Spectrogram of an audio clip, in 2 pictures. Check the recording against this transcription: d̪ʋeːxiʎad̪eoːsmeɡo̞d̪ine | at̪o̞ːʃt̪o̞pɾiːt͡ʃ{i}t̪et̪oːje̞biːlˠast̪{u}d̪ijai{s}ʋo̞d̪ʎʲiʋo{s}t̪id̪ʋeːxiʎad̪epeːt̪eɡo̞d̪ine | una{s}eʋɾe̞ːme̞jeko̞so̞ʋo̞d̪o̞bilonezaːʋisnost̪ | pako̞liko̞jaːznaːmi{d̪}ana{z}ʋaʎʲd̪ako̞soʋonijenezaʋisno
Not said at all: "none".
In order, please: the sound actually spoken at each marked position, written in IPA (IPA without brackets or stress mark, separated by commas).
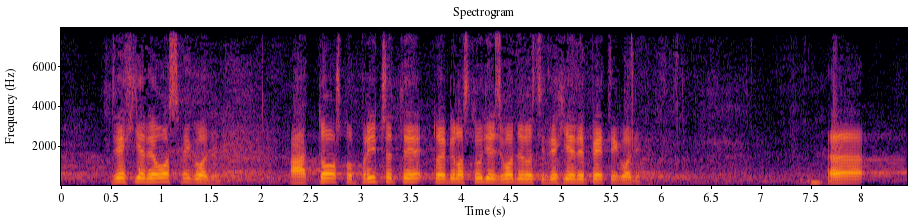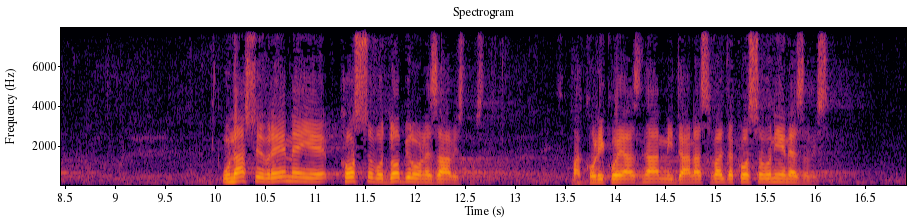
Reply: a, uː, z, s, ʃ, d̪, s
